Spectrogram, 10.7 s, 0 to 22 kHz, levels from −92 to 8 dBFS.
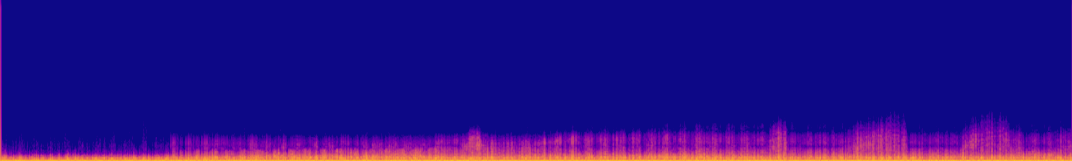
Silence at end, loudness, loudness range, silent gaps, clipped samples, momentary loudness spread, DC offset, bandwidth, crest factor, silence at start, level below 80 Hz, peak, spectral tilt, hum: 0 s; -13 LUFS; 1 LU; none; under 0.1%; 3 LU; under 0.1%; 2.6 kHz; 6 dB; 0 s; -8 dBFS; 0 dBFS; -14.5 dB/octave; none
